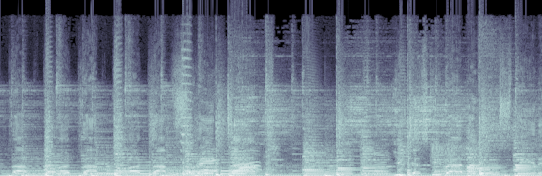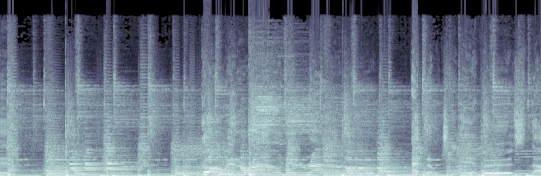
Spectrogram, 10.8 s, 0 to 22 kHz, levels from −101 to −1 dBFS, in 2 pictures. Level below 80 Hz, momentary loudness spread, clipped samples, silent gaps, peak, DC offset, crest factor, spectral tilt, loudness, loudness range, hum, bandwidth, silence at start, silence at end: -20 dBFS; 5 LU; 0.5%; none; 0 dBFS; 2%; 10 dB; -4 dB/octave; -11 LUFS; 1 LU; none; over 20 kHz; 0 s; 0 s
